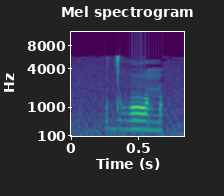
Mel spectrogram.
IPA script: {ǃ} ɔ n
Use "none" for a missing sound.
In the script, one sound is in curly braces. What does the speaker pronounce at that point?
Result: dʱ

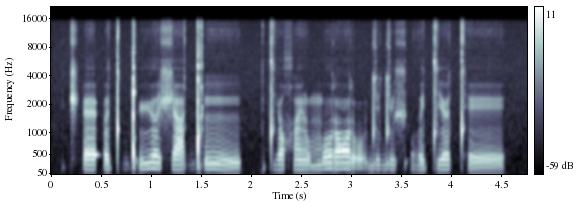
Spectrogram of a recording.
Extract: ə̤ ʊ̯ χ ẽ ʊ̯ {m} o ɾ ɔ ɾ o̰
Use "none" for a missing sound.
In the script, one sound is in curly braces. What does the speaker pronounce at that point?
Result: m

